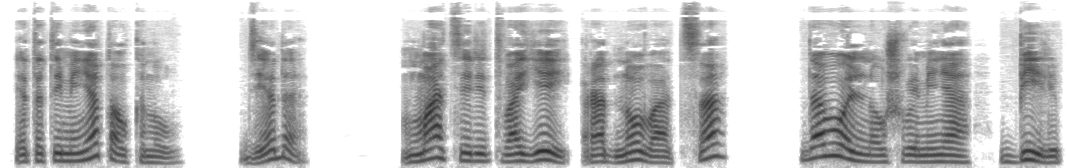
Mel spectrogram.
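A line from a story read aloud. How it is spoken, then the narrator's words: Guilty mutter. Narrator (Russian): пробормотал я, поняв, что сделал отвратительно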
